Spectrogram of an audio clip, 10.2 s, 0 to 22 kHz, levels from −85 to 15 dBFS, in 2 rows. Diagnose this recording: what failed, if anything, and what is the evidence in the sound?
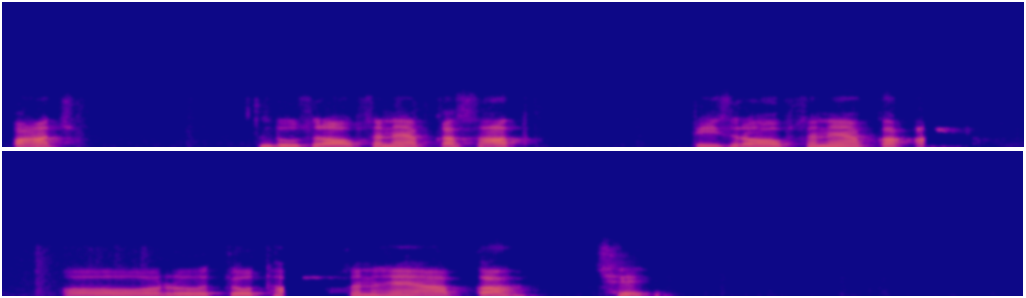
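Call processing: the speech sinks by roughly 40 dB at 4.6–4.82 s and 6.5–6.77 s. That's likely speech suppressed in double talk, with the echo canceller ducking everything.

At 8.36–8.47 s there's a short scrap of the other side's voice leaking through, about 20 dB down. It's likely loudspeaker echo the canceller missed.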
